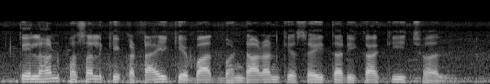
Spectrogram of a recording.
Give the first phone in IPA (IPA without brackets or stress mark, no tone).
t̪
